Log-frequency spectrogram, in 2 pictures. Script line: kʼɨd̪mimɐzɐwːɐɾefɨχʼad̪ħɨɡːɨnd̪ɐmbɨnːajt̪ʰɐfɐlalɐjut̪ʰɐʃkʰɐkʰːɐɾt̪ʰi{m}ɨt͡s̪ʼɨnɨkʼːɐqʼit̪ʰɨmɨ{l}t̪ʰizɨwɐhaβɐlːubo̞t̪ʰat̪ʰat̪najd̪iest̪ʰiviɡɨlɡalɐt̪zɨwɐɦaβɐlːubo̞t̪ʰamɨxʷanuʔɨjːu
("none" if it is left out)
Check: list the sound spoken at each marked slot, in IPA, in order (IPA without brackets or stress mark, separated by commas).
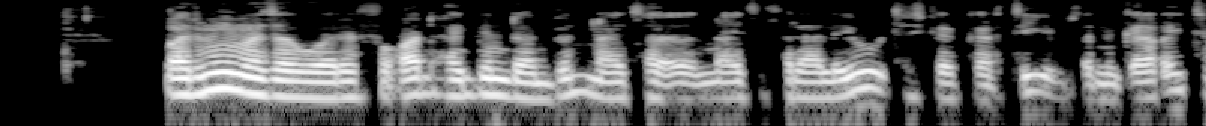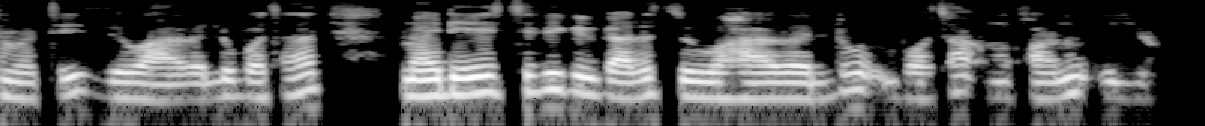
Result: b, ɾ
